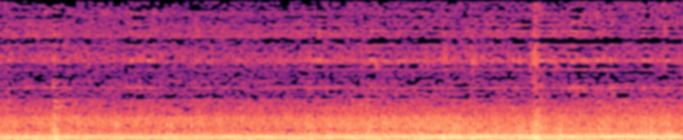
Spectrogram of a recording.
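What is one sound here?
A fire engine's diesel engine idles with a steady low rumble and hum.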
